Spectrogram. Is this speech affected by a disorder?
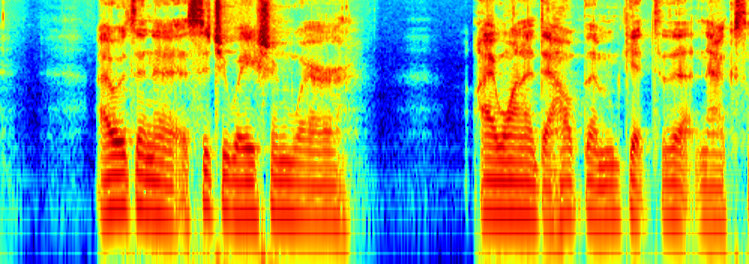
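Yes: ALS; affects hand function.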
